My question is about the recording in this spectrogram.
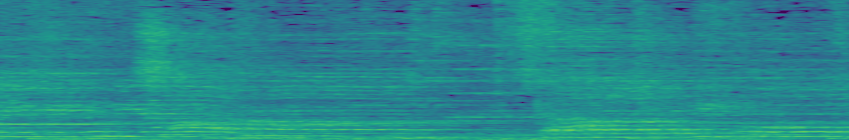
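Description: A group of young women and men singing a Telugu Christian song together into microphones, amplified through a church sound system, with keyboard accompaniment.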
